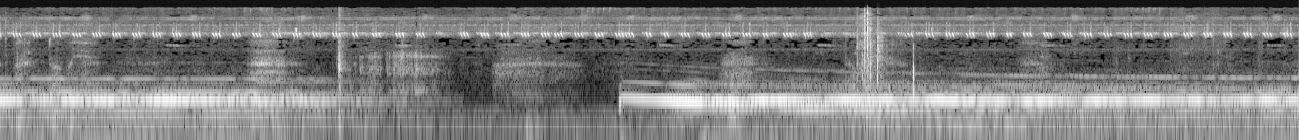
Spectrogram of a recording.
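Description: Eerie ambient drone music of sustained low tones. It thins out for a couple of seconds near the middle, then comes back abruptly with a falling swell. Above it, night insects keep up a fast, steady pulsing chirp.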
